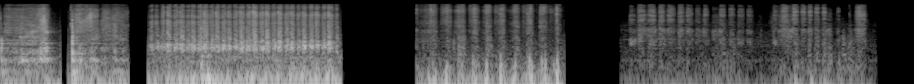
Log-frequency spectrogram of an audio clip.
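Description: Scribbling sound effect, like writing on paper: about five passages of quick scratchy strokes with short silences between them, the last two fainter.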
